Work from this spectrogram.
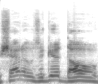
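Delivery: put-on Southern-accented voice. Recounting a visit to a property, quoting a woman in her southern accent. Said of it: "in her southern accent".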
